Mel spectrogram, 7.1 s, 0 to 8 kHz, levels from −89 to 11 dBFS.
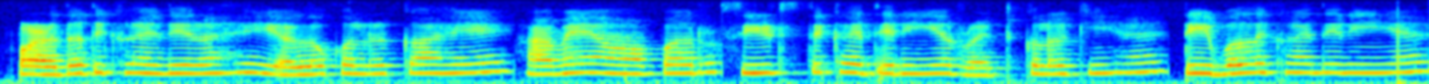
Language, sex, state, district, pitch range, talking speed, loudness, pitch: Hindi, female, Rajasthan, Churu, 265-290 Hz, 210 wpm, -19 LUFS, 275 Hz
